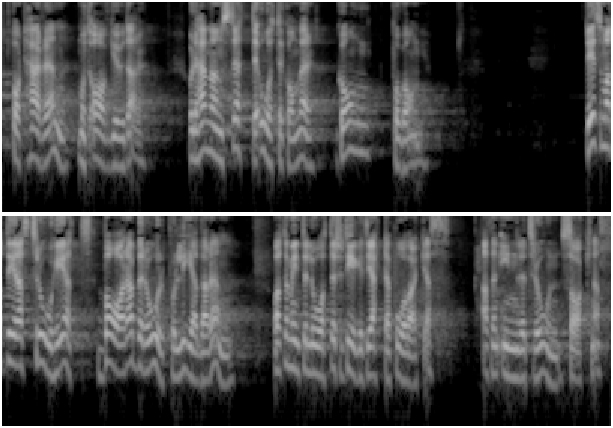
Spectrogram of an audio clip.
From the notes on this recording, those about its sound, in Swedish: Inspelad i Roseniuskyrkan den 15 januari 2023.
